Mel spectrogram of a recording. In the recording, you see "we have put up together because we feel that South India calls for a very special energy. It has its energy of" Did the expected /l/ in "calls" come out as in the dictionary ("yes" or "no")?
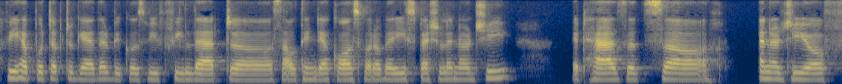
no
